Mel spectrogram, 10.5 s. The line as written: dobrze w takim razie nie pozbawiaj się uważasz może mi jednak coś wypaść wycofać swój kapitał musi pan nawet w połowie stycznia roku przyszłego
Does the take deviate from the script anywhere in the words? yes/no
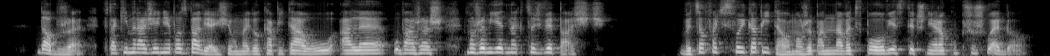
yes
